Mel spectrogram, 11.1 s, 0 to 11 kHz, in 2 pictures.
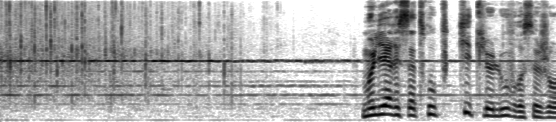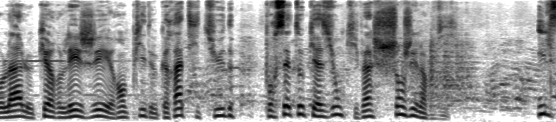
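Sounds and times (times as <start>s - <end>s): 
court crowd applauding: 0.0s - 3.4s
faint sustained tone: 0.0s - 6.8s
speech: 3.6s - 10.2s, 10.9s - 11.1s
laughter: 7.0s - 11.1s.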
